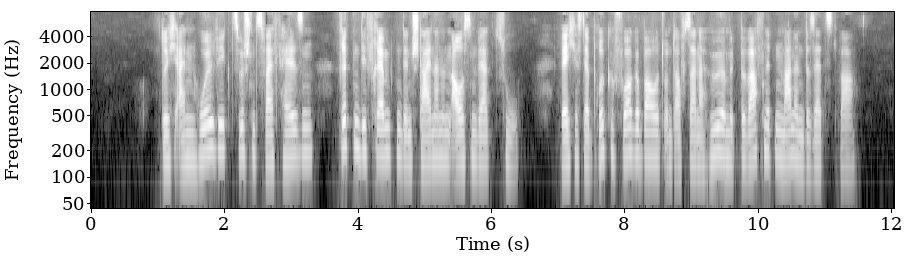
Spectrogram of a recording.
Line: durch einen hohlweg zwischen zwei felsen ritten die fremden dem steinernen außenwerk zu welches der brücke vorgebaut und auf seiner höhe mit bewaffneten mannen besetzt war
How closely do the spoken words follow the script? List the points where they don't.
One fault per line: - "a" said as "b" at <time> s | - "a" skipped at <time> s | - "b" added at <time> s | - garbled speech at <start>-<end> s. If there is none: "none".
none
